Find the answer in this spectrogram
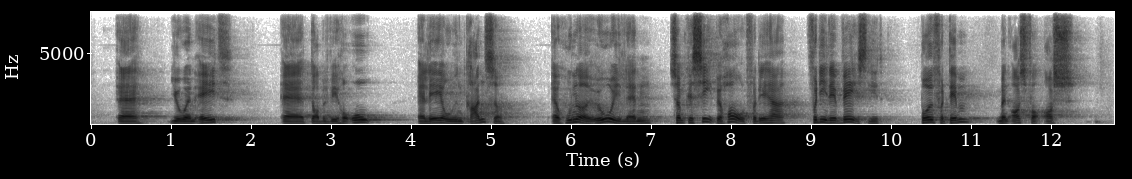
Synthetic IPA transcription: æjueneɪd̥ | ʔæd̥ɒ̽b̥l̩ʋe̝̰ːɦo̝ʔo̝̰ː | æɐleːɪɐuð̞ˠn̩ɡ̥ʁansɐ | ʔæhunʁɐðˠøʊʁilæn | sɒ̽mkʰæse̝̰ːb̥e̝hɒʊð̞̩ˠfɒ̽d̥e̝ɦæɐ̰fɒ̽d̥ḭːd̥e̝æɐʋḛːsn̩lid̥ | b̥ɔ̽ːð̞ˠəfɒ̽d̥em | menʔɒ̽sə̥fɒ̽ʔɒ̽s

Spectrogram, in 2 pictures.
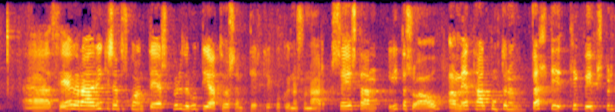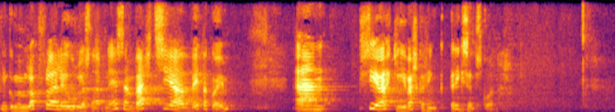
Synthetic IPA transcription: θɛːɣaɾaðriːcɪsɛm̥t̪ɪ̥skɔːðant̪ɪɛɾ̥spʏɾðʏɾuːt̪iaːt̪ʰœɣasɛmt̪ɪɾ̥t̪ʰɾɪkvakʰʏnasɔnaɾ̥seːjɪst̪hanːliːt̪asvɔawaðmɛːt̪ʰaːlpʰuŋkt̪ʏnʏmvɛl̥t̪ɪt̪ʰɾɪkvɪʏhpspʏɾt̪niŋkʏmʏmlœhnfɾajðɪlɪɣuːɾlesnaɛpnɪsɛmvɛr̥t̪sjɛːaðveːjt̪akœːɥm | ɛn | sjɛɛhcɪivɛr̥kaɾ̥iŋkriːcɪ̥sɛm̥t̪ɪ̥skɔ̰ːðɪ̰t̪naɾ̥

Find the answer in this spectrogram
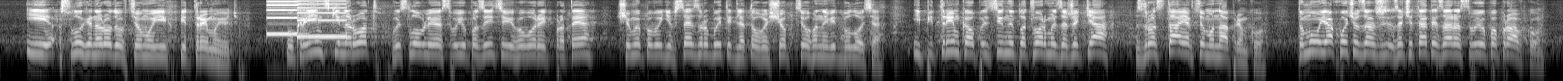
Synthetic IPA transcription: islˠuɦɪnɐɾɔd̪ʊwt͡sʲɔmʊjixpʲid̪t̪ːɾɪmʊjʊ̰tʲ | ukɾɐjinʲsʲkɪjnɐɾɔd̪ʋɪslˠɔwlʲʊjɛsʋɔjupɔzɪt͡sʲijʊiɦɔʋɔɾʲɪt̚ʲpɾɔt̪ɛ | ʃt͡ʃɔmɪpɔʋɪnʲːiwsɛzrɔbɪt̪ɪd̪lʲɐt̪ɔɦɔʃt͡ʃɔb̚t͡sʲɔɦɔnɛʋʲid̪̚bʊlˠɔsʲɐ̰ | ipʲid̪ɾɪmkɐɔpɔzʲɪt͡sʲijnɔjiplˠɐt̪fɔrmɪzɐʒɪtʲːazrɔst̪ɑjɛwt͡sʲɔmʊnɑpɾʲɐmkʊ̰ | t̪ɔmujaxɔt͡ʃʊzɐt͡ʃɪt̪ɑt̪ɪzɑɾɐssʋɔjupɔpɾɑwkʊ̰

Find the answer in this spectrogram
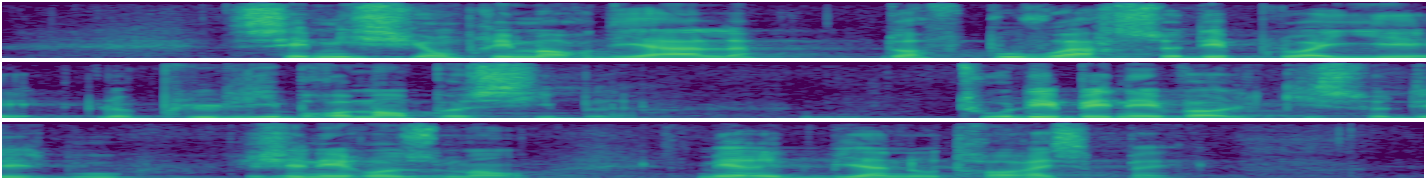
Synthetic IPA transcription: semisjɔ̃pχimɔʁd̪jald̪wavpuvwaʁsəd̪eplwajeləplylibʁəmɑ̃pɔsibl | t̪ʰulebenevɔlkʲisəd̪eɡuʒeneʁøzmɑ̃meʁit̪̚bjɛ̃not̪χəʁɛspɛ

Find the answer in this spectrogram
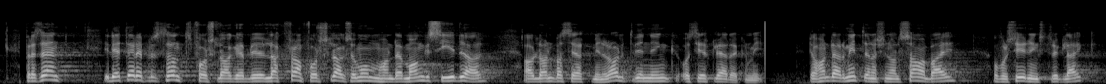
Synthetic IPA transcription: pʰɾɛsɪd̪ɛnt̪ | ɪd̪ɛt̪ːəɾɛpɾɛsənt̪ʰɑnt̪sfɔʂɭɑːɡəblɪːɖɛlɑk̚t̪fɾɑmfɔʂɭɑːɡsɔmɔmhɑnd̪əmɑŋːəsiːd̪əɾʔɑ̰ʋlɑnbɑseːt̪mɪnəɾɑːlʉːt̪ʋɪnːɪŋɡo̰ːsɪɾkʉlæːɾəœkʊnʊmḭː | d̪̥ɛhɑnd̪əɾɔmɪnt̪əɳɑʂʊnɑːlsɑmɑɾbæɪɔfɔsyːnɪŋst̪ʰɾʏklæɪk

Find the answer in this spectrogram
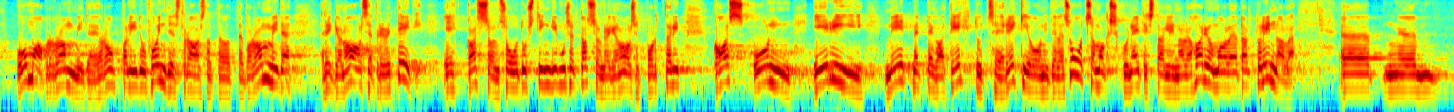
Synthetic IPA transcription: o̞mɑpro̞ɡ̥rɑmːid̪̥e̞e̞wɾo̞ːpːɑliːd̪̥ufo̞nʲd̪id̪est̪rɑɦɑst̪ɑt̪ːˑɑvɑt̪ːˑepro̞ɡrɑmːid̪̥e̞ | re̞ɡio̞nɑːlse̞prio̞ɾit̪ːˑe̞ːd̪̥i | e̞hkːɑsːo̞nso̞ːd̪ust̪iŋɡimuse̞d̪̥̚kɑsːo̞nre̞ɡ̥io̞nɑːlse̞d̪̥̚po̞rt̪ːelid̪̥ | kɑso̞ne̞ɾi | me̞ːt̪me̞t̪ːe̞ɡ̥ɑt̪e̞ht̪ud̪̥se̞ːɾe̞ɡ̥io̞ːnid̪̥e̞le̞so̞ːt̪sɑmɑkskujnæjt̪ːˑe̞kst̪ɑrlʲːinːɑle̞ɦɑrjumɑːle̞jɑt̪ɑrt̪ːulinːɑlḛ

